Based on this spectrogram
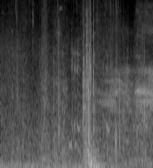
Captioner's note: door opening; door closing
